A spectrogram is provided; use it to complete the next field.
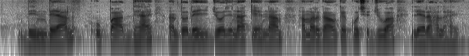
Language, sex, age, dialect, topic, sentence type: Magahi, male, 18-24, Western, banking, statement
